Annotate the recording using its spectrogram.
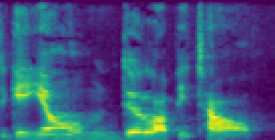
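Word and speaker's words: Guillaume de l'Hôpital: i'll get this down and then i'll it's pronounced gayom de la pital so he was a french mathematician and 1661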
